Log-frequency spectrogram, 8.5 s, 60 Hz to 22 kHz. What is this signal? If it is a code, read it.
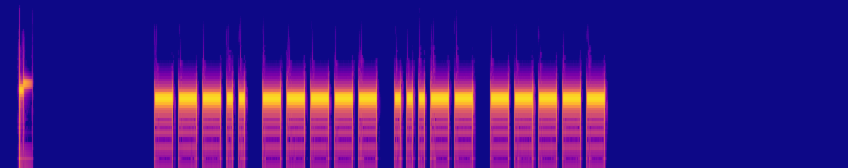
Morse code, heard as a keyed tone, about 21 wpm, 700 Hz. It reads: 8030
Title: Four Letter-Number Combinations - 20wpm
